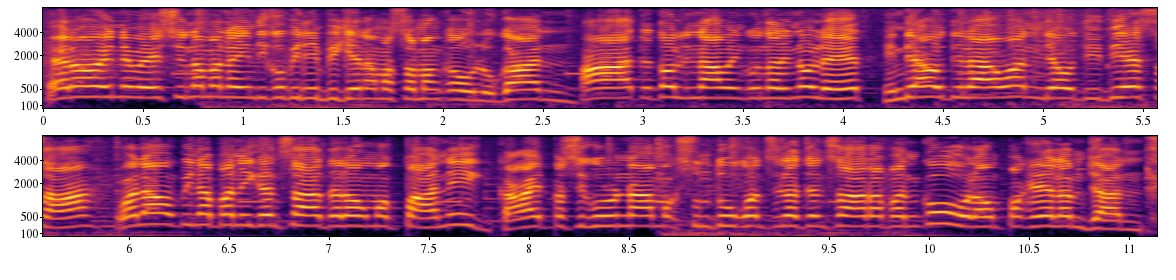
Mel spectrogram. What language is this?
Filipino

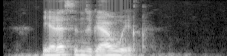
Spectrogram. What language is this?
Kabyle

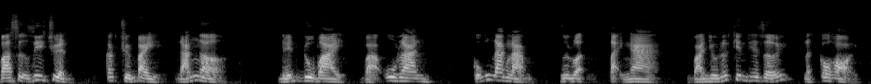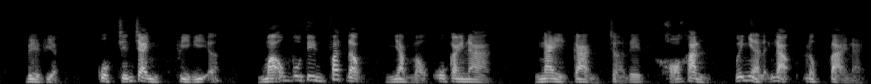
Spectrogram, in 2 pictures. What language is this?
Vietnamese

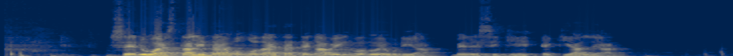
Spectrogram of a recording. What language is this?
Basque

